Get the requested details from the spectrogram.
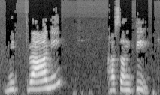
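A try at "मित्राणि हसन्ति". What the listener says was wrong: ঠিক আছে, ভালো।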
